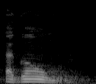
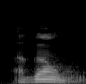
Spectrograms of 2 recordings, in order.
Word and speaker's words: agon: And in the Greek, the word is pronounced agon, agon, and it means a struggle or a battle or a trial.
